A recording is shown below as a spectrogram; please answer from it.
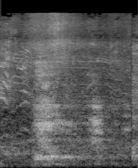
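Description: Animatronic dinosaur's recorded roar played through its built-in loudspeaker. It starts about half a second in and lasts about a second, followed by a shorter second growl.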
